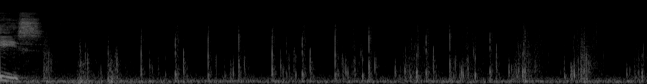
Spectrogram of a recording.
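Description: Footsteps climb stone stairs and cross a hard floor.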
